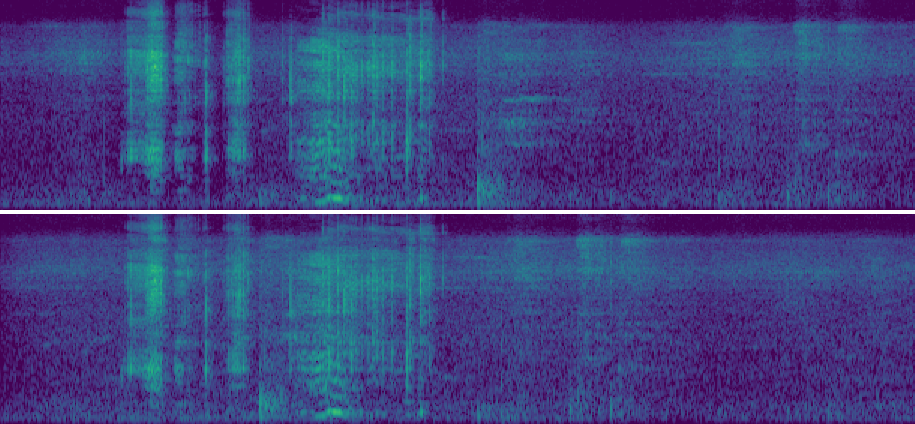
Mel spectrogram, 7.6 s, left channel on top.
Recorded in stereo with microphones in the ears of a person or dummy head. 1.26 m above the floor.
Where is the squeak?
Centre (ahead or behind), 0.9 m.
